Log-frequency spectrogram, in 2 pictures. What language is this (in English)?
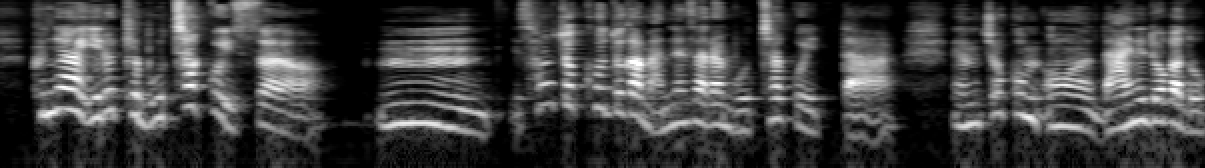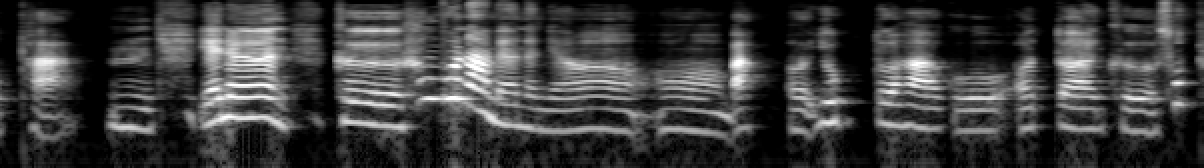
Korean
